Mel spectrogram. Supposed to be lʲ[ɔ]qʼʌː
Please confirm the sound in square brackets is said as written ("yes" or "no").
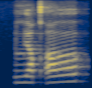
no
